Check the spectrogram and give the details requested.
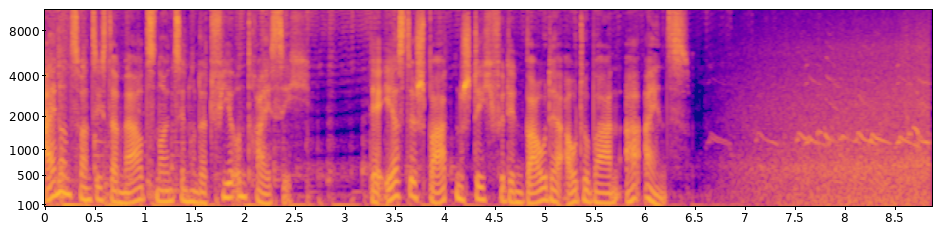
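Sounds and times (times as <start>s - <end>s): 
speech: 0.1s - 2.8s, 3.3s - 6.5s
faint high whistling tones: 6.7s - 8.8s
sea surf rushing beneath a Baltic Sea bridge: 6.8s - 8.8s.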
